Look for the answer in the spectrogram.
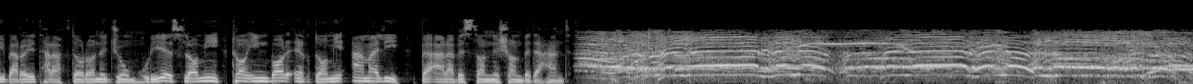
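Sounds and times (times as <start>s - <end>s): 
speech: 0.0s - 6.2s
crowd of attackers cheering and shouting storming the Saudi embassy in Tehran: 5.8s - 11.9s.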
